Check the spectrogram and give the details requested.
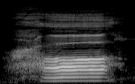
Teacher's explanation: بغیر نقطے والا ہا ہے اور اس کو حلق کے درمیانی حصے سے ادا کیا جاتا ہے۔ کوشش کریں کہ اس کو ادا کرتے وقت شروع میں ایسی آواز آئے۔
